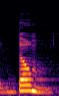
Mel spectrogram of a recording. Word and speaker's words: dumb: इसको क्या पढ़ेंगे, डम, इसको क्या पढ़ेंगे, क्रम।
